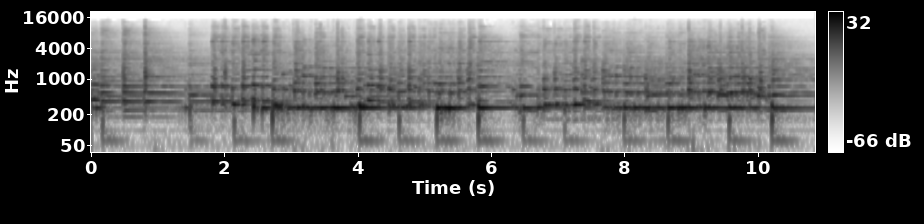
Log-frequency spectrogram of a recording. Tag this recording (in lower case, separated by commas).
music, traditional music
